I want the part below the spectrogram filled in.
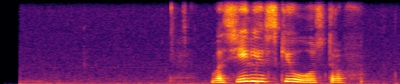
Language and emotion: Russian, neutral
